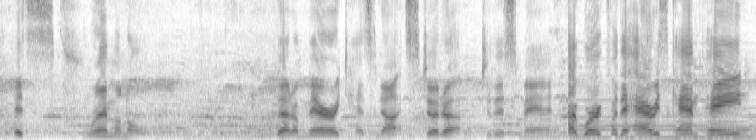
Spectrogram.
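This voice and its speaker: A man speaks at a fairly slow pace with a high pitch and very wide pitch swings. Audible room echo and noticeable background noise fill the recording. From US South. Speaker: protester interviewed at a march. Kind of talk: street interview. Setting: outdoors at a street protest.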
